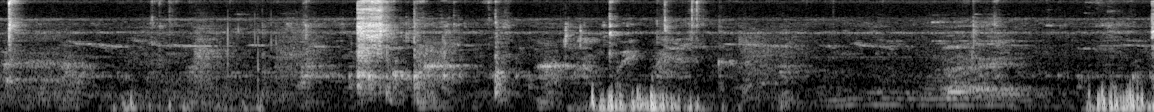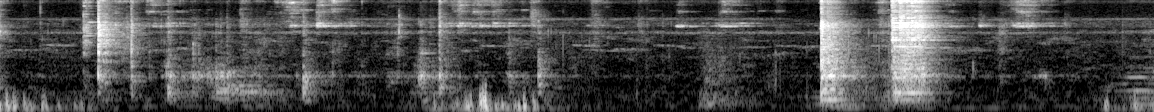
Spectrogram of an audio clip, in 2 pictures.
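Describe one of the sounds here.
A metal spoon scrapes and clinks against a metal strainer.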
